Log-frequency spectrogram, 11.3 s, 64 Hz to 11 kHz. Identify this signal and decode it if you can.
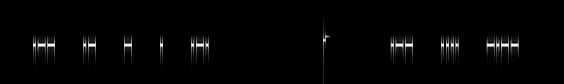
Morse code, heard as a keyed tone, about 25 wpm, spaced as for 12 wpm, 700 Hz. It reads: WATER WHY
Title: 4x Character Spacing - Top 200 Words - 25wpm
